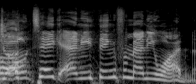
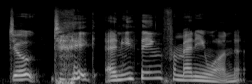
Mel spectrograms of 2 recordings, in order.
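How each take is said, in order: First: It is said in a put-on mom voice. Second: It is said in her normal voice.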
